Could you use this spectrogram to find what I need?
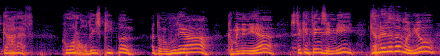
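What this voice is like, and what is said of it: Thick Welsh accent, elderly woman's voice. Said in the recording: “my nan had a really thick Welsh accent ... I've got a good Welsh accent.”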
